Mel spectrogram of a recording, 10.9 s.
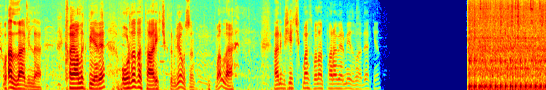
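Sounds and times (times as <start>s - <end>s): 
speech: 0.0s - 4.8s, 5.5s - 7.7s
motorcycle engine idling at an industrial site with repair shops: 9.4s - 10.9s.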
